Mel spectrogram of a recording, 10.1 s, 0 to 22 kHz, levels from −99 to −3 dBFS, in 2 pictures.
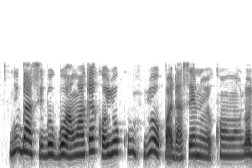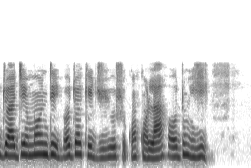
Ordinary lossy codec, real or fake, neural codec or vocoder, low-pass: none; real; none; 5.4 kHz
